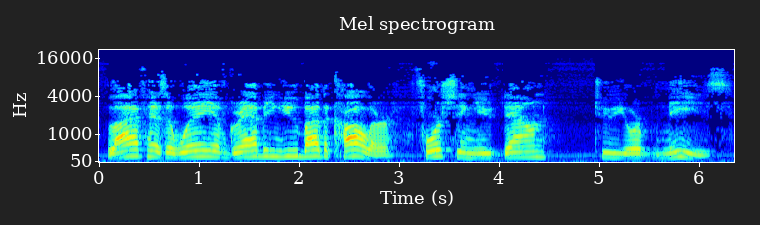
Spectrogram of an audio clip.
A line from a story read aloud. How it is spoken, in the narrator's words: With a distinct southern accent, the man exclaimed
